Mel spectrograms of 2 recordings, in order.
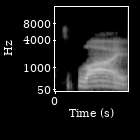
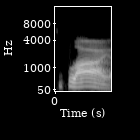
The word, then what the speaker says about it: supply: 그래서 힘줘서 써가 아니라 supply, 여기 뒤에가 강해요. supply, 앞에는 그냥 쓰하고 넘어가는 거예요.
